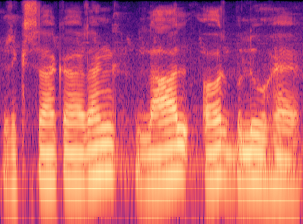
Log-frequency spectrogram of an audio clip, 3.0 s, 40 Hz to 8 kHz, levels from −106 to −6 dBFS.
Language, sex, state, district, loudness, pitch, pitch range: Hindi, male, Bihar, Patna, -18 LUFS, 110 Hz, 105-120 Hz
